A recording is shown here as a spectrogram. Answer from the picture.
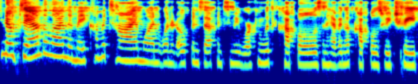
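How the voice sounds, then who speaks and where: A woman with a New York accent, medium-pitched with a bright, sharp tone, lively intonation and a very fast pace, over a quiet background. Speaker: motivational speaker and confidence mentor. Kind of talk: interview.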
